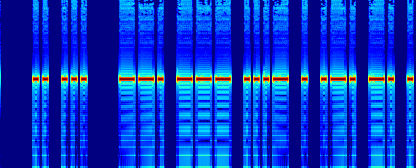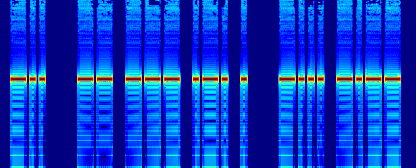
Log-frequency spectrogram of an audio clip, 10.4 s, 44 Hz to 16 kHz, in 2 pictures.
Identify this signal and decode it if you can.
Morse code, heard as a keyed tone, about 20 wpm, 1000 Hz. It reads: IS GOVERNED MORE BY
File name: qotdfiles / 20wpm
